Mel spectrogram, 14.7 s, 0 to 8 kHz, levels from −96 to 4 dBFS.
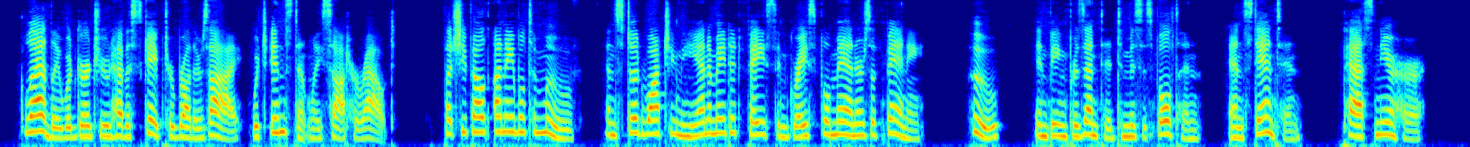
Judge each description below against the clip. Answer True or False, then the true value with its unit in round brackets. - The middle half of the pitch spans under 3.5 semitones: False (4.7 semitones)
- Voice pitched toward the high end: True (235 Hz)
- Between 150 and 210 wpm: True (170 wpm)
